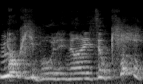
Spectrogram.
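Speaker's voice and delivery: goofy, high, silly, funny put-on voice. Explaining Swiss slang, saying a phrase sarcastically: funny voice. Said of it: "in a funny voice".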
